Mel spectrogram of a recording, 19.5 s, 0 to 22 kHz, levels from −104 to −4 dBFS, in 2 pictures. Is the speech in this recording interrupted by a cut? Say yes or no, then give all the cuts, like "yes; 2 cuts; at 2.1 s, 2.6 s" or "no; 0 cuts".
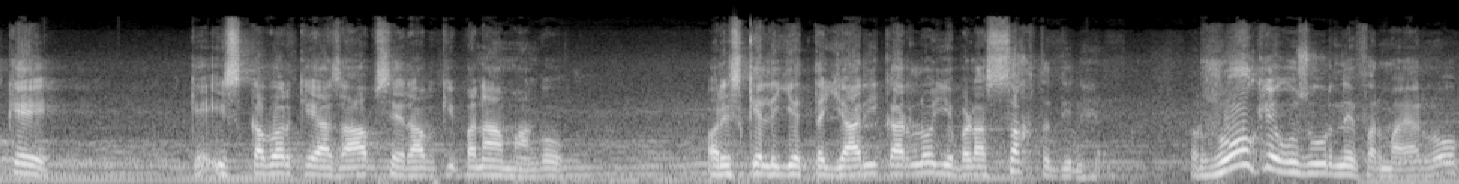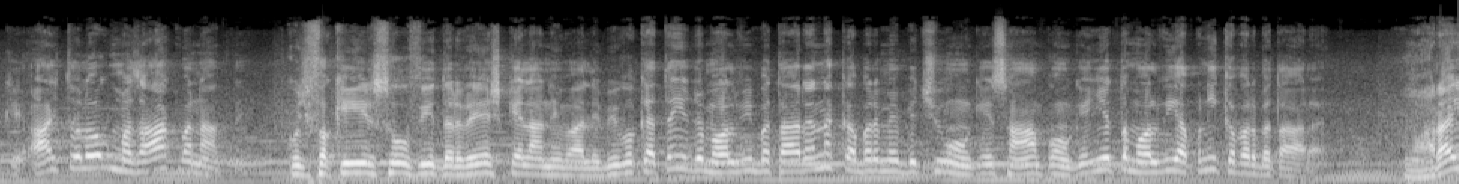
no; 0 cuts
